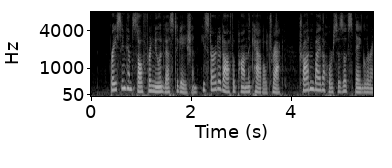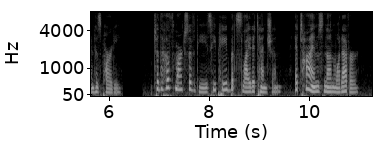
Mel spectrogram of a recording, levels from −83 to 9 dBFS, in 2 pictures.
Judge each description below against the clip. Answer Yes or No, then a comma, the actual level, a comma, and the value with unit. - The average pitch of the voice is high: No, medium, 165 Hz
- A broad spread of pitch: Yes, wide, 6.9 semitones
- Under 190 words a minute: No, average, 195 wpm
